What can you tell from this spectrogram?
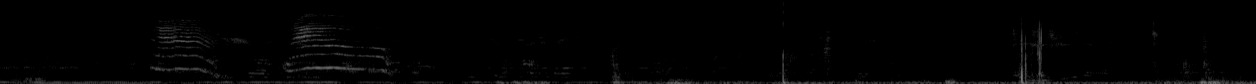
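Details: Kittens meowing at the door while their mother Chloe gives birth; two clear, rising-falling meows come early, followed by quieter room sounds, faint voices and occasional clicks.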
